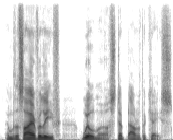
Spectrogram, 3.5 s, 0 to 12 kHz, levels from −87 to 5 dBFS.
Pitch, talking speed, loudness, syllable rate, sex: 100 Hz, 210 wpm, -18 LUFS, 5.5 syllables/s, male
